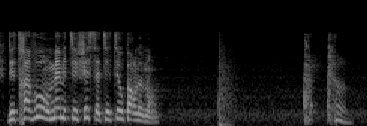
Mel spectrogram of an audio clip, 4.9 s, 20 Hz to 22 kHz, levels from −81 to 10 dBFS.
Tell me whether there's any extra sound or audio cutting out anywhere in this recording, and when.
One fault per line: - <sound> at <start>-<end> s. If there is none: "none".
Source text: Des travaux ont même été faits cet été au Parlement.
- thud at 2.9-3.2 s
- throat clearing at 4.0-4.7 s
